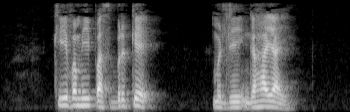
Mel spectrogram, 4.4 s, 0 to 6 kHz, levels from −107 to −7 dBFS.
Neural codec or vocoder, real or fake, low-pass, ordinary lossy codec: none; real; 5.4 kHz; MP3, 48 kbps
